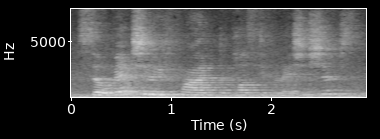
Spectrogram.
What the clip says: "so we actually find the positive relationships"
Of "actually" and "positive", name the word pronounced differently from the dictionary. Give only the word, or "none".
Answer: none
